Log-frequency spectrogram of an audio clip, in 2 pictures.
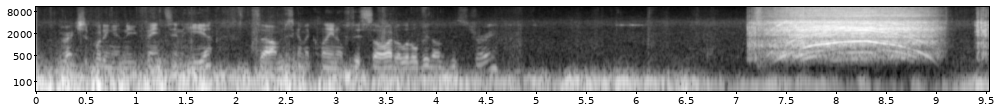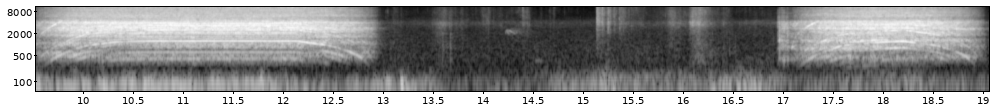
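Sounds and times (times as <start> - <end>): cordless chainsaw whining: 7.1 - 13.0, 16.9 - 19.0.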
